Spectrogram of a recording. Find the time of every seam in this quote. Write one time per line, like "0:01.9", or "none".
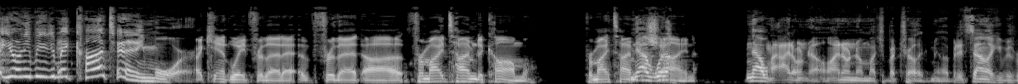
0:07.7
